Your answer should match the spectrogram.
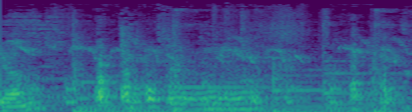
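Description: Chickens clucking.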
